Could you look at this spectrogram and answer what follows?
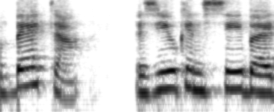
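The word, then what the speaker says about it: בית: list as well well the letter is almost universally pronounced as bet there are variations on the pronunciation of the letter's name according to some ashkenazic pronunciation for example it would either be pronounced bait or base it is one of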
